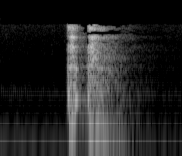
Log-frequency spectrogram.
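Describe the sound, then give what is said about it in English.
A man clears his throat in two quick, rough bursts, the second trailing off, fairly loud and alone. “And he cleared his throat.”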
